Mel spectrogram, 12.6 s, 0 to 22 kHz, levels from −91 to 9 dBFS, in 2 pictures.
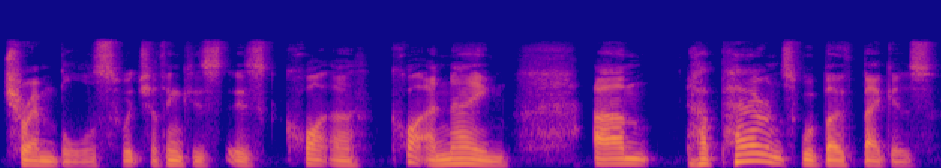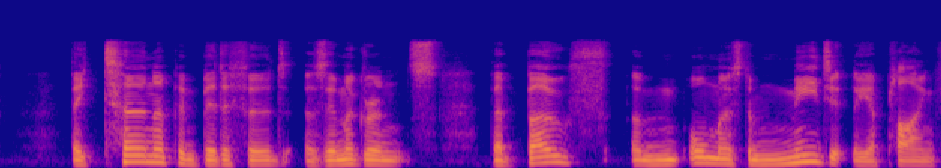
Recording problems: high frequencies cut off; noticeable; nothing above 8 kHz

